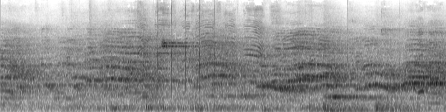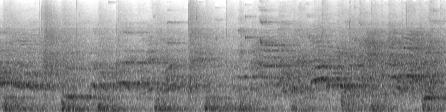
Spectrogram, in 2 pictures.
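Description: Young girls call out and chatter nearby.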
